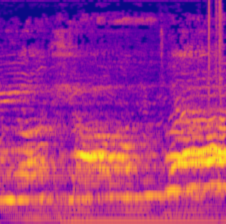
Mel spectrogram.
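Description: A group of young children singing together into handheld microphones over a recorded backing track with a steady bass line.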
